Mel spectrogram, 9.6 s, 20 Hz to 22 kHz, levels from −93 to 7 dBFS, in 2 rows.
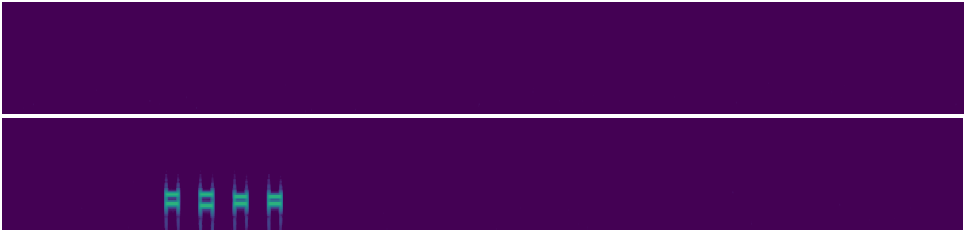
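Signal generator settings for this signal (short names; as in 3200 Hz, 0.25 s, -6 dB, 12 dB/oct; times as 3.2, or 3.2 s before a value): DTMF "#900", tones 62 ms, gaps 0.109 s, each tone -27 dBFS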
